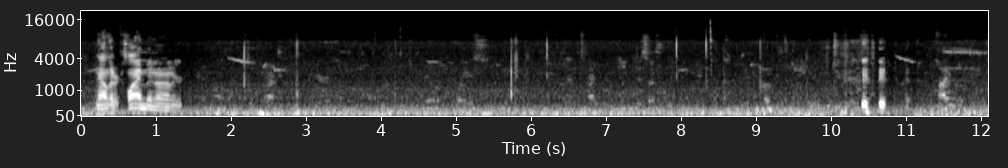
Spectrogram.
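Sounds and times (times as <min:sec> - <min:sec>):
faint chirps and ticks: 0:01.4 - 0:09.8.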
